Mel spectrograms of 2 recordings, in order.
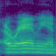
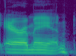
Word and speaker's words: Aramaean: spoke Aramaic, and so it must not be pronounced Aramean, it has to be Aramaean, and I just sound really dumb in that old video.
